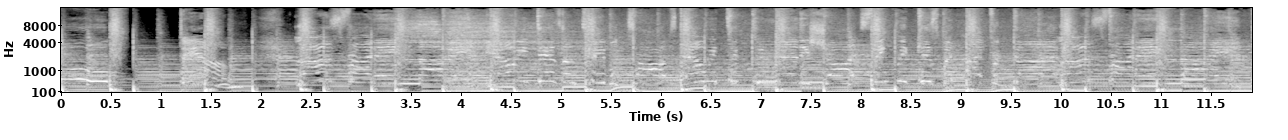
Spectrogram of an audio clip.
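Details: Loud pop music with a steady beat fills the whole stretch, and no animal voice is heard.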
